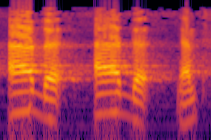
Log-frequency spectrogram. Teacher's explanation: Huruf da termasuk huruf qalqalah, dipantulkan.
